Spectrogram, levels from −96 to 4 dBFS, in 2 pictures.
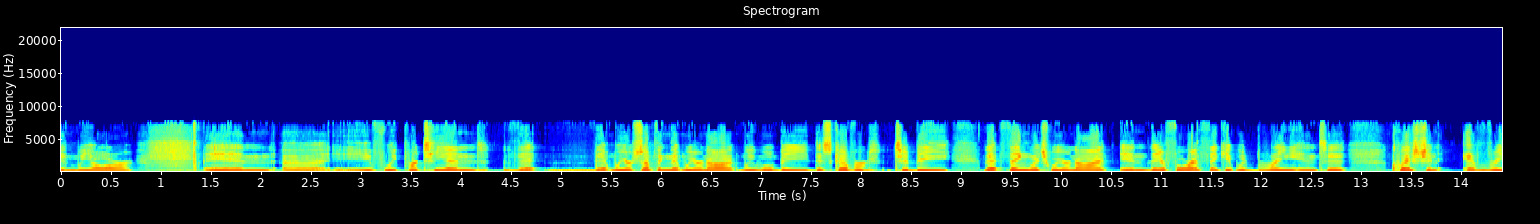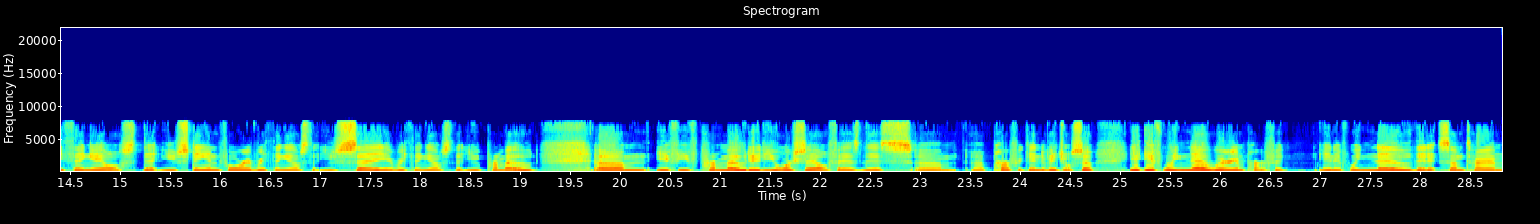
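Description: Hard clipping runs through the whole speech clip: the signal is overdriven by about 10 dB, so roughly one percent of samples hit the ceiling and flatten, giving a harsh crackle on loud syllables. The band stops near 7.7 kHz, consistent with the mSBC Bluetooth headset path.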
